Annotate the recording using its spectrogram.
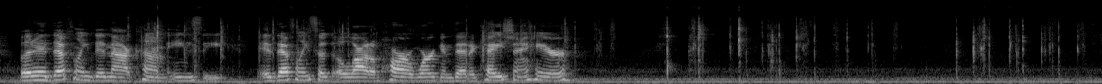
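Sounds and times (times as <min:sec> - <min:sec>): cards being shuffled: 0:01.2 - 0:11.0.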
